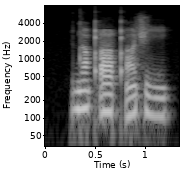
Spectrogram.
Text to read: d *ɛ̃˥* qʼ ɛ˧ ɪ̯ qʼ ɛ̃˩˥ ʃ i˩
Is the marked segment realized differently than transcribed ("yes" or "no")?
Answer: no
